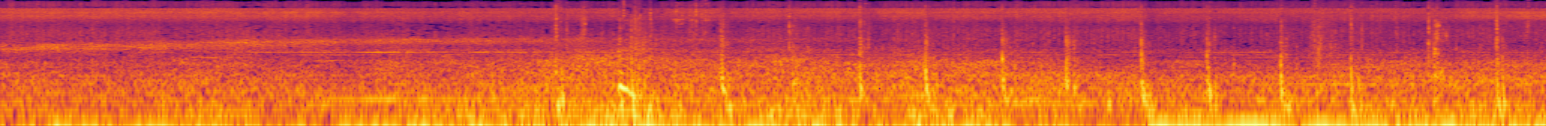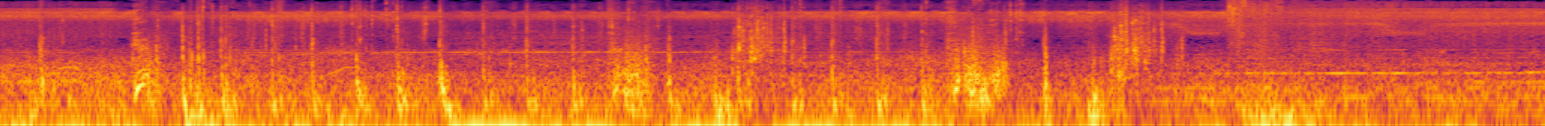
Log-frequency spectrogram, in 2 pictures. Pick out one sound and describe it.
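Footsteps crunch over gravel and rubble.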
